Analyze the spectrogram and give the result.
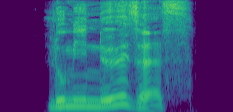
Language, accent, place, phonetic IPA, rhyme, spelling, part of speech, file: German, Germany, Berlin, [lumiˈnøːzəs], -øːzəs, luminöses, adjective, De-luminöses.ogg
- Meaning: strong/mixed nominative/accusative neuter singular of luminös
